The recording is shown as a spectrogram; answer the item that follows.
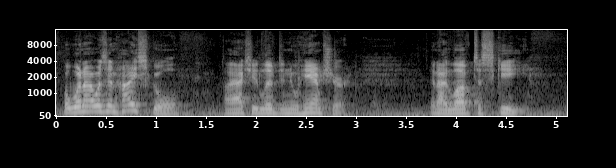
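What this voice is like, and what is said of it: New England accent. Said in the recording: “I grew up in New England ... My accent doesn't give it away at all”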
